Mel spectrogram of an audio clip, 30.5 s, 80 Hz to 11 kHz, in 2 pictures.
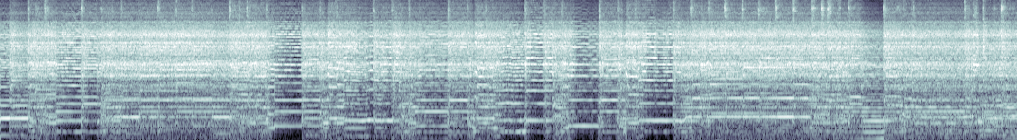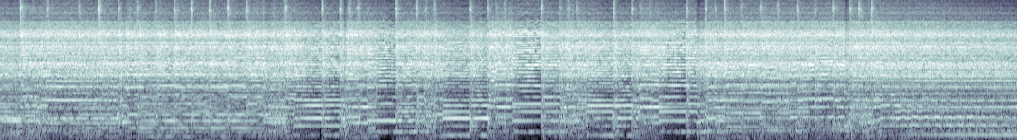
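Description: No-name flying V electric guitar with humbuckers, played through a Peavey Audition 110 combo amp on its distortion channel: a steady run of distorted riffs, picked notes and chords.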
